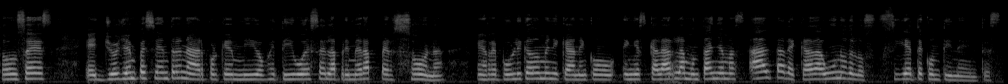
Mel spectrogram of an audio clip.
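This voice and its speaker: Her pitch high, a woman talks at a fairly quick pace. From Dominican Republic. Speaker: mountaineer; guest. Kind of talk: TV interview. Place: studio. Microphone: lapel.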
